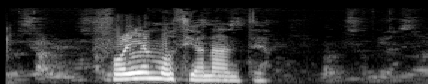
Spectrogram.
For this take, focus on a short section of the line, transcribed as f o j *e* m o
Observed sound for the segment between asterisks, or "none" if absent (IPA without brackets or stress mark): e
